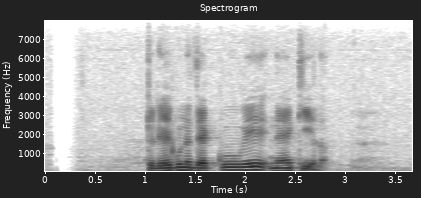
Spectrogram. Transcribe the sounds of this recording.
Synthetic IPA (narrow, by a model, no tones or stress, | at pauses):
keleɦekunəd̪ækːuːʋeːnæːkijəla̰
